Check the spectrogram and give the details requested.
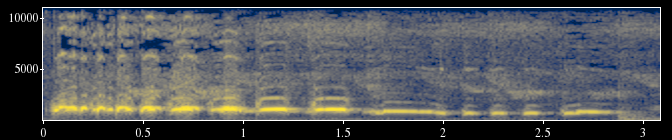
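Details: Wild zebra dove (perkutut) call, played to lure birds into answering: a quick run of bubbly, evenly pitched coos that slows into softer, lower trailing notes, ending with a brief low rustle.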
